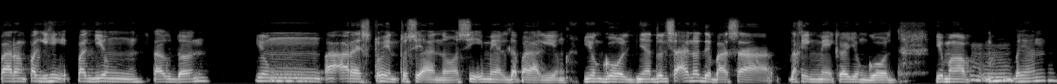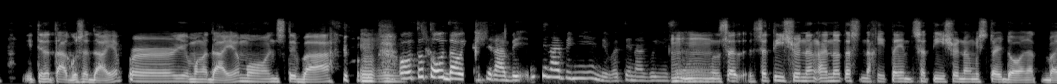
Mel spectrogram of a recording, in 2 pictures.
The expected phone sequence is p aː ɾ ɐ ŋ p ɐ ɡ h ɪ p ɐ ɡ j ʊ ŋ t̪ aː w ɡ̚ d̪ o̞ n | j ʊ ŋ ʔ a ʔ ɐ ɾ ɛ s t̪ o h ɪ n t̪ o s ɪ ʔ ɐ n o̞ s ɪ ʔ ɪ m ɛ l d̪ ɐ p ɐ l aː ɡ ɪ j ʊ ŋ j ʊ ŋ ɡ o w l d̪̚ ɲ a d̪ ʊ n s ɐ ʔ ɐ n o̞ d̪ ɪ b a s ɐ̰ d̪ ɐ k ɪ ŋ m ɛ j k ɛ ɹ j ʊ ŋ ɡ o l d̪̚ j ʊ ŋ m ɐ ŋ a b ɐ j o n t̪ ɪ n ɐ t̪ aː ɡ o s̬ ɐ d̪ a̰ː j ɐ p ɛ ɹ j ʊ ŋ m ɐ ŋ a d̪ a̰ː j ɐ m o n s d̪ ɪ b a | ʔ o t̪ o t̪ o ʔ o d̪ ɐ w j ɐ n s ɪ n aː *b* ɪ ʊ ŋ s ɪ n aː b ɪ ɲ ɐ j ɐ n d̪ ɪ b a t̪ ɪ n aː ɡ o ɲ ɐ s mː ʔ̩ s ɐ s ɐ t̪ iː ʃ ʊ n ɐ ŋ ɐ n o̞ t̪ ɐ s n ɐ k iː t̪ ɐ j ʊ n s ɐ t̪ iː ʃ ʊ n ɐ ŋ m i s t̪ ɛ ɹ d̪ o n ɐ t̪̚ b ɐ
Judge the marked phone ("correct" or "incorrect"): correct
